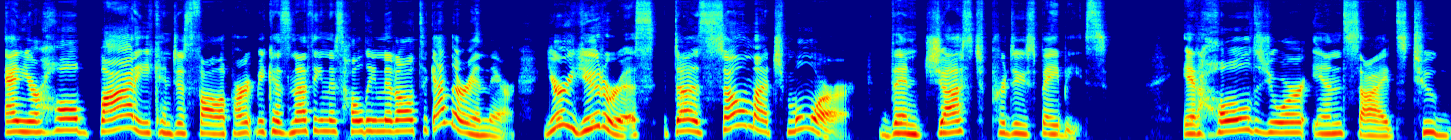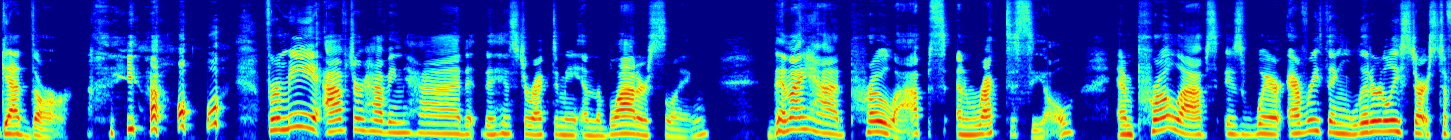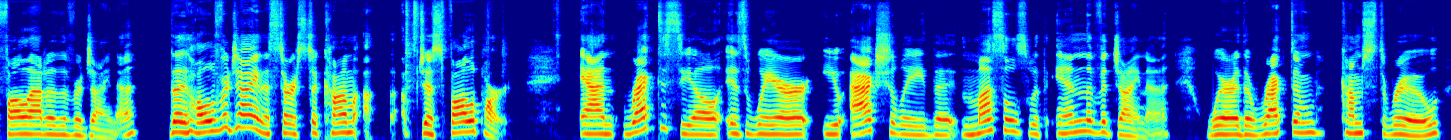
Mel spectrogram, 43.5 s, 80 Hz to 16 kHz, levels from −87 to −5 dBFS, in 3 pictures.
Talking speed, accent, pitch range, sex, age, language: 120 wpm, American, 195-255 Hz, female, 40-59, English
